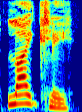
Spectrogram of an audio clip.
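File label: "likely", English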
